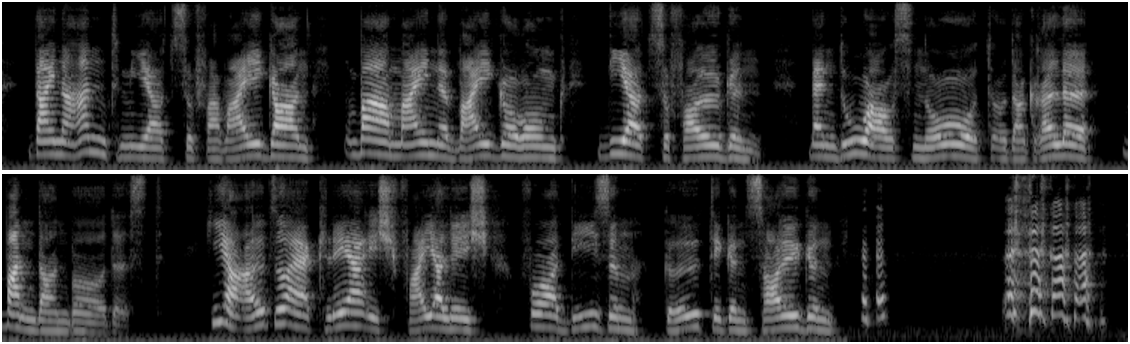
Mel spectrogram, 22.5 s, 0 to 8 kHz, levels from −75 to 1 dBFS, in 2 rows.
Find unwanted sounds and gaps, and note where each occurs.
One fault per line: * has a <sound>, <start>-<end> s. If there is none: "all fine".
* has a laugh, 19.8-20.1 s
* has a laugh, 21.3-22.3 s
